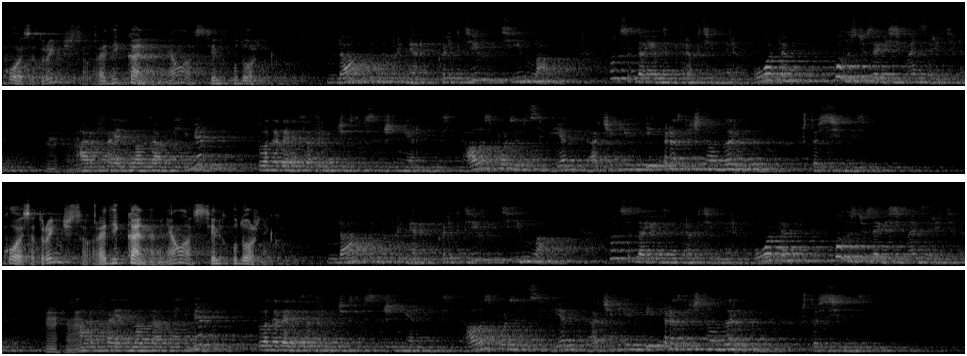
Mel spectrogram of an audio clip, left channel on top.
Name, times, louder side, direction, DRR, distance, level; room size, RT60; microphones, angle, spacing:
voice 1, 0.0-2.7 10.1-10.5, right 7 dB, 75° right, 14 dB, 0.4 m, -36 dB
voice 2, 3.2-5.5 5.8-9.7 10.1-11.7 12.2-18.3, equal, 5° right, -4 dB, 1.8 m, -42 dB
11.5 x 7.5 x 5.0 m, 2.2 s
head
